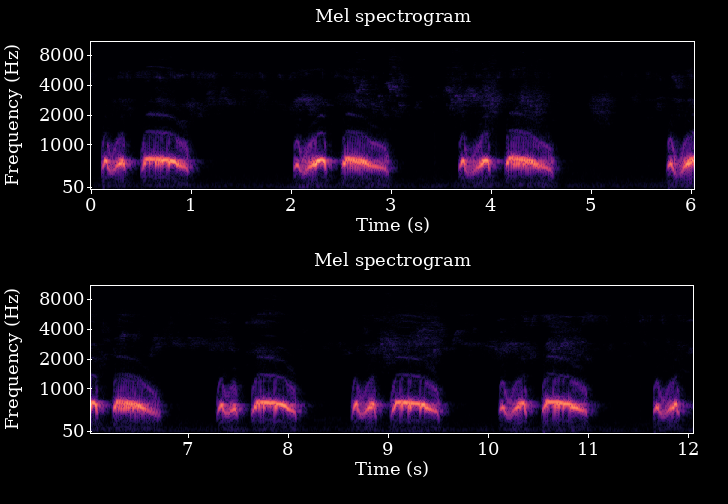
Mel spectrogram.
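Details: Decoy spotted dove giving cooing song used to excite other doves; about nine low, hoarse two-part coo phrases over twelve seconds, each a short note followed by a longer mellow coo, separated by brief silences.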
